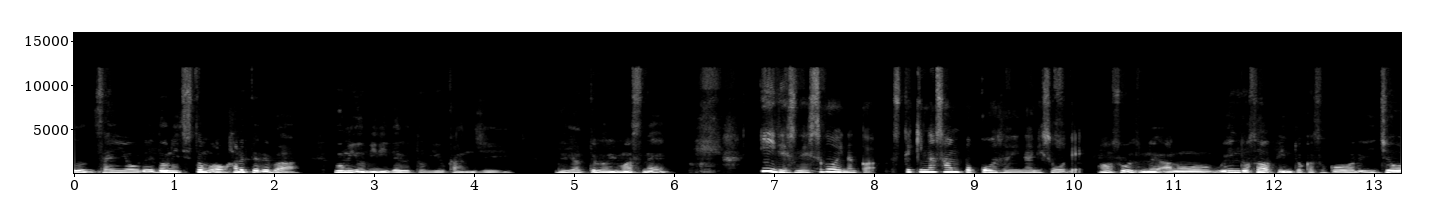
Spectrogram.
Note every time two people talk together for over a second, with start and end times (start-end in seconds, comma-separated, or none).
none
